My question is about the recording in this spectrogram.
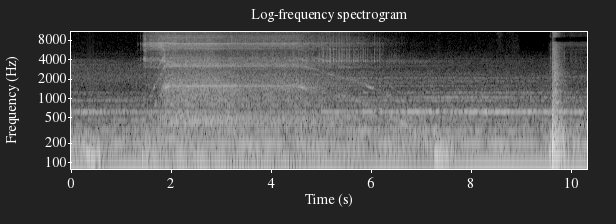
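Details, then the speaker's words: Car alternator converted to a brushless motor, run by a brushless controller on a 55 V supply and turned up to maximum speed: smooth steady hum and a clean high whine, no knocking or rubbing; normal running. "Khi chúng ta di chuyển chiết áp, động cơ bắt đầu tăng tốc. Chúng tôi đã đạt đến tốc độ động cơ tối đa."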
